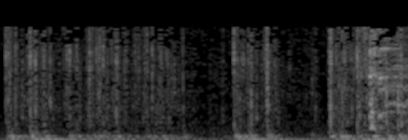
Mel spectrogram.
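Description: Rapid, continuous typing by a guest coordinator on a computer keyboard with a small mat underneath, a dense stream of crisp key clicks with brief pauses between bursts, and no voices.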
